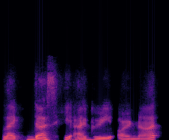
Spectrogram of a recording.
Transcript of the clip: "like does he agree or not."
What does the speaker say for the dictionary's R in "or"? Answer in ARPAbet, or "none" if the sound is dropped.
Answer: R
